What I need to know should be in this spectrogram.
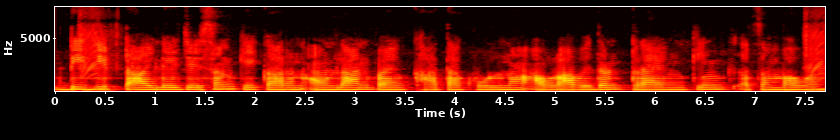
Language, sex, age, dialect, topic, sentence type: Hindi, female, 31-35, Awadhi Bundeli, banking, statement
